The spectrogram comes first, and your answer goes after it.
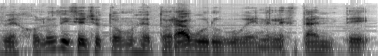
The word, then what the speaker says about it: To Love Ru: Hay un curioso juego de palabras entre el título de esta comedia romántica y la palabra Trouble, siendo Toraburu la pronunciación que dan los japoneses.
